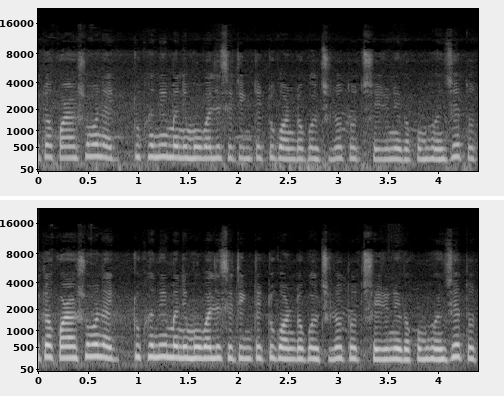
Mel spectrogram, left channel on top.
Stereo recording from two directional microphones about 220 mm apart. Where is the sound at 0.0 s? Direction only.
20° right (ahead or behind).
